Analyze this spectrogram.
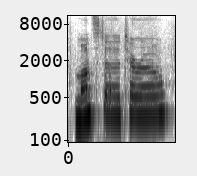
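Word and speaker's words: Monstarot: and today i'm using the monsta tarot it but it's it's spelled like m-o-n-s-t-a-r-o-t and it's available on etsy if you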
